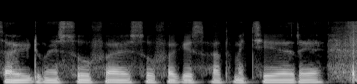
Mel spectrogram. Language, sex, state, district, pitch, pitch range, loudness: Hindi, male, Himachal Pradesh, Shimla, 100 Hz, 95-100 Hz, -18 LUFS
